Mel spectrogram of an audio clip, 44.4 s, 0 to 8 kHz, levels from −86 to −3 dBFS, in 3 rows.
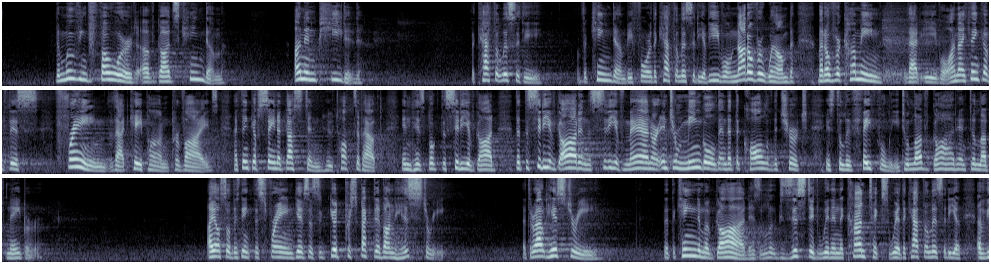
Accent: American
